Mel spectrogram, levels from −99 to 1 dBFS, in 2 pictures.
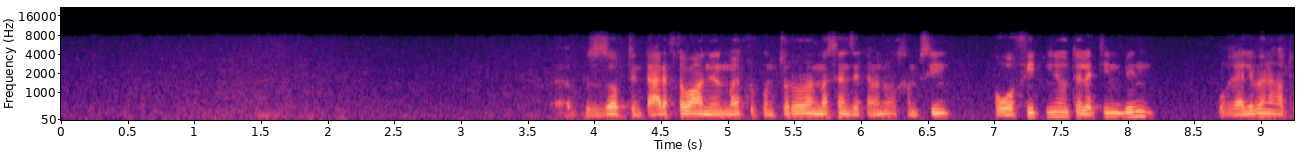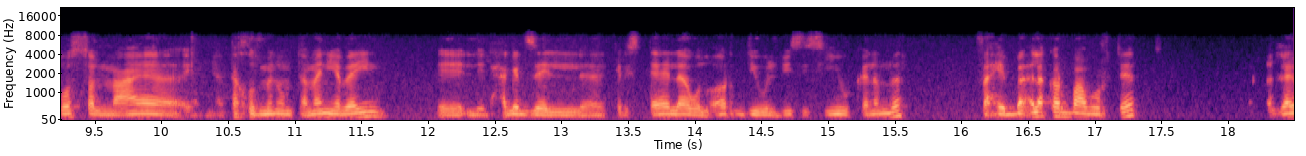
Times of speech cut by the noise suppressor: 14.65-15.00

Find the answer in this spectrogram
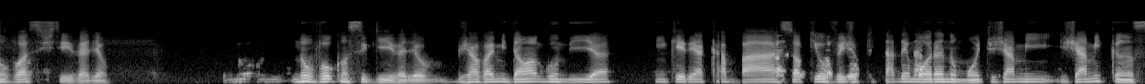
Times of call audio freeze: none

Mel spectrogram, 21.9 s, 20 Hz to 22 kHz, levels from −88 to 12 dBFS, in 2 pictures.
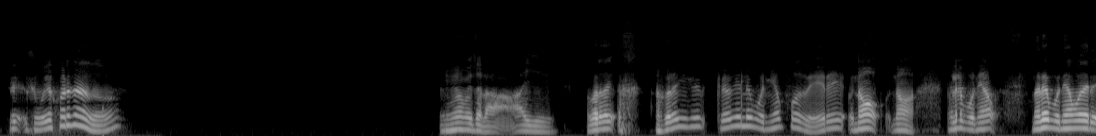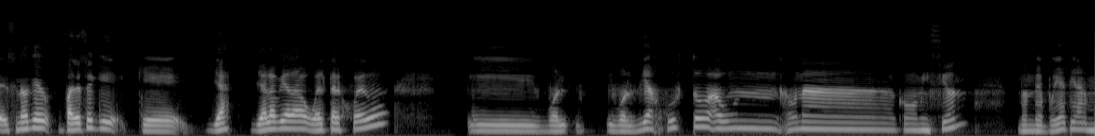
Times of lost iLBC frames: none

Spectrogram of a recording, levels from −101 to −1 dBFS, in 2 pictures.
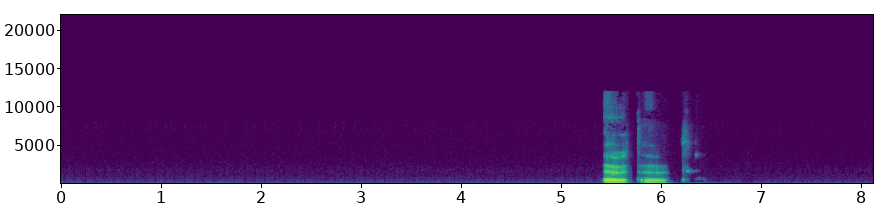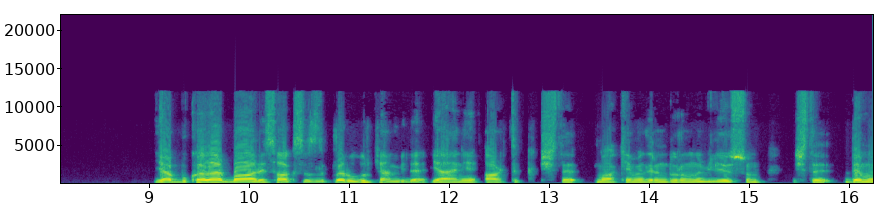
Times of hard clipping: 9.12-10.37, 10.89-11.16, 12.39-12.47, 13.16-14.03, 14.75-14.78, 16.05-16.24

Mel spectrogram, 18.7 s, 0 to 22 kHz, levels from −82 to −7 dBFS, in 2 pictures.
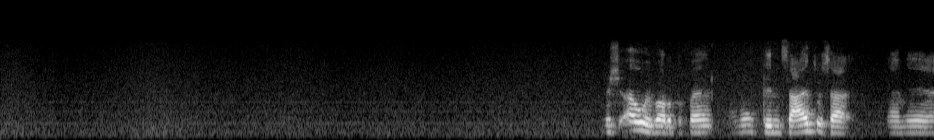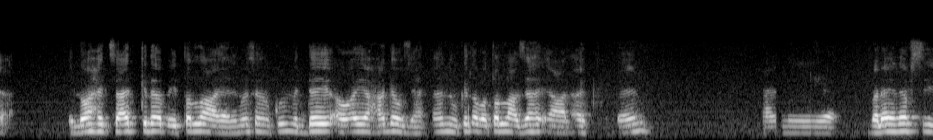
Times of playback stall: none

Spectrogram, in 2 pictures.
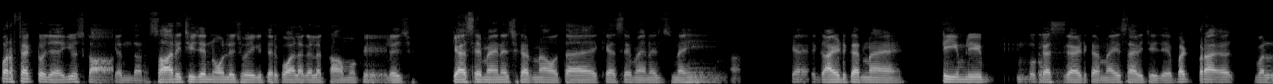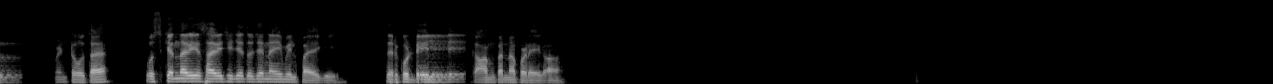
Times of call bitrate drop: none

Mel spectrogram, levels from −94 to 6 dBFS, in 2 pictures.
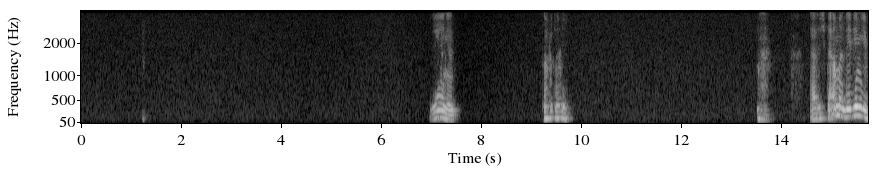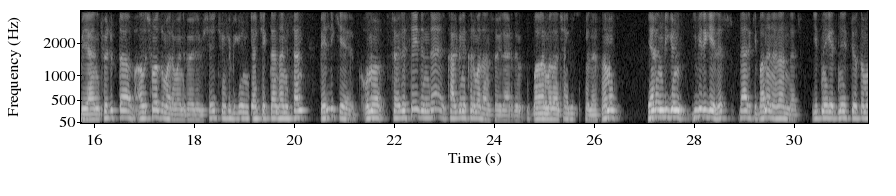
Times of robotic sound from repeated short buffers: none

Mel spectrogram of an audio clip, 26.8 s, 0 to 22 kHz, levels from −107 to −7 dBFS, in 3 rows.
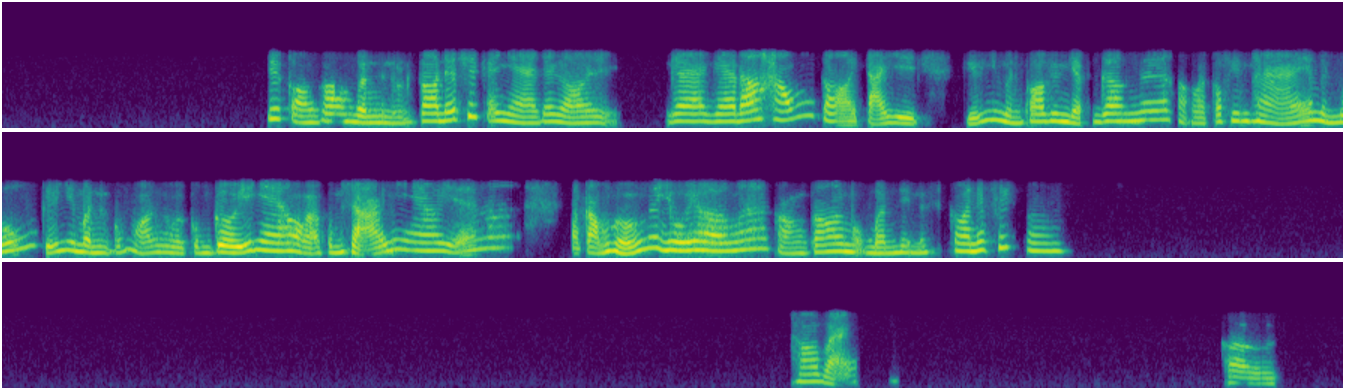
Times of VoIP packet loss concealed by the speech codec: none

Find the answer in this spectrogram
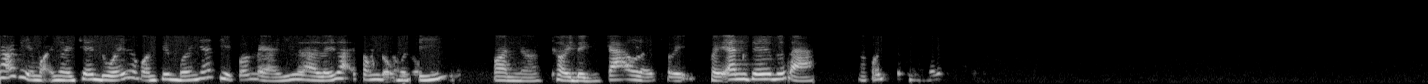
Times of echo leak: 3.71-4.23, 4.49-4.63

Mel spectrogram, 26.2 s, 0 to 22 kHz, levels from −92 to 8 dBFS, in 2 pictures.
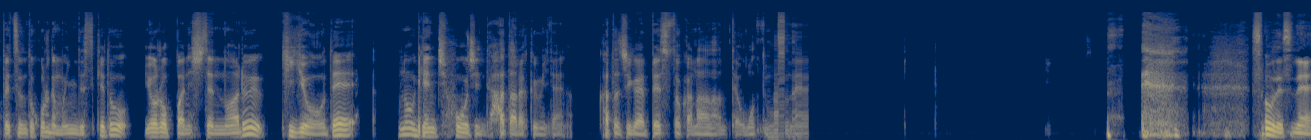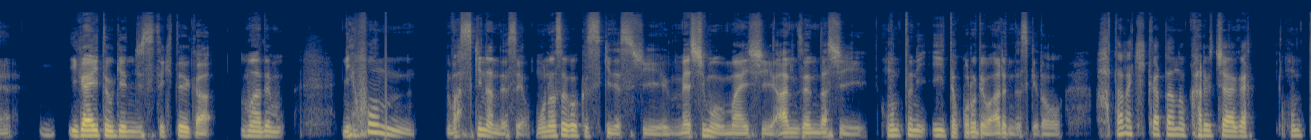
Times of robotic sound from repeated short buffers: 7.68-8.08

